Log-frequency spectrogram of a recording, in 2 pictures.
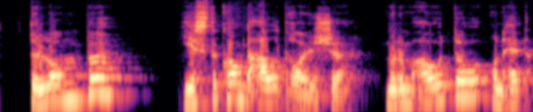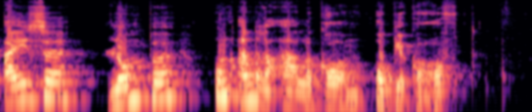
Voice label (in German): "Lumpe" im Satz; heimatfreunde weibern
